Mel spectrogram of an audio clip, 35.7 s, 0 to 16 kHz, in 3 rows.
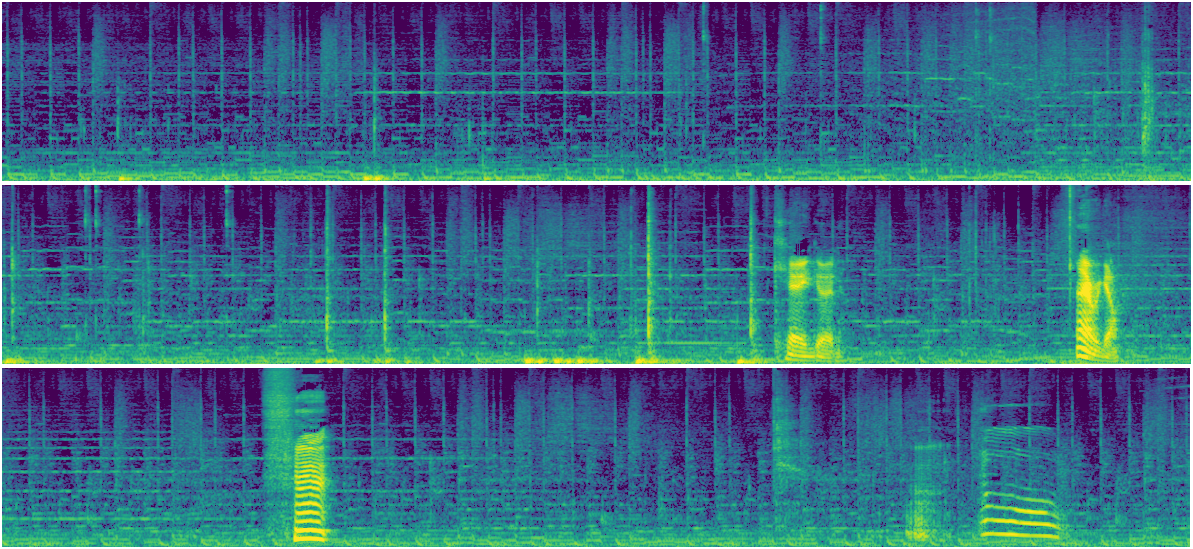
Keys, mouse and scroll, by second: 0.1 Right, 3.9 Right, 5.7-6.1 scroll down 3, 7.0-8.3 drag, 9.9 right click, 11.9 g, 13.3 click, 15.1 KP_0, 15.7 KP_0, 17.3 Right, 17.7 Right, 17.9 Right, 18.3 space, 19.5 space, 20.1-20.9 scroll up 4, 21.9 scroll down 1.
